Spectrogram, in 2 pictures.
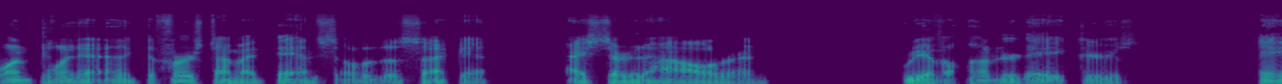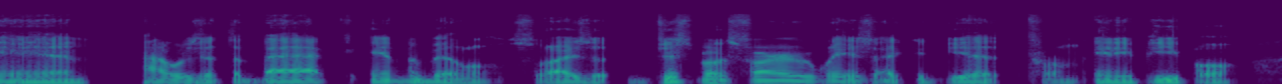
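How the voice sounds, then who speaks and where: A man's very deep, low voice with vocal fry and ordinary pitch variation, in a dry, close sound with no echo. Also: fairly quick pace. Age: 60s. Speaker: husband of the host, injury survivor. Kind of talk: testimony.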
